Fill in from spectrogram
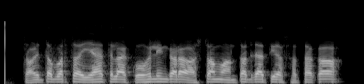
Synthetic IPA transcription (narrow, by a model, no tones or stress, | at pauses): t͡sʌɭit̪ʌbʌrsʌjaɦat̪elakoɦliŋkʌɾʌːsʈʌmːnt̪ʌrd͡zat̪ijʌsʌt̪ʌkʌ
